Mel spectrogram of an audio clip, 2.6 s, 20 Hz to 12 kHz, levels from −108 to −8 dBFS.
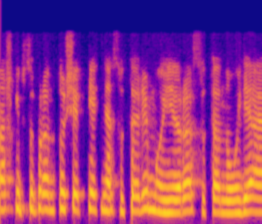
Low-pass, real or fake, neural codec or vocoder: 7.2 kHz; fake; codec, 16 kHz, 16 kbps, FreqCodec, smaller model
